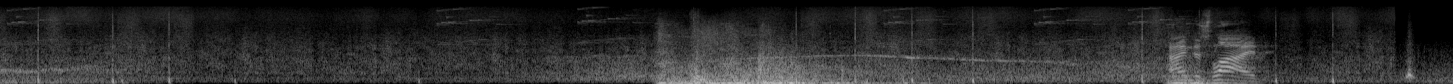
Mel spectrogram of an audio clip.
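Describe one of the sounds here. Skates hiss and scrape across ice.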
